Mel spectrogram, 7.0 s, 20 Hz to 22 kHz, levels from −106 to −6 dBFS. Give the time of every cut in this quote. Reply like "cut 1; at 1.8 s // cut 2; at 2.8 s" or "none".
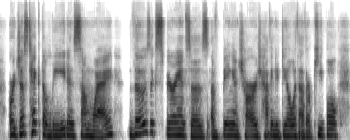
none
